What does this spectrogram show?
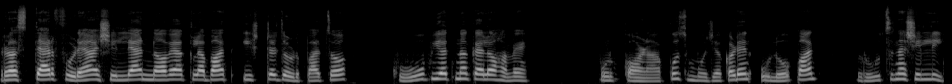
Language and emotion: Goan Konkani, sad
